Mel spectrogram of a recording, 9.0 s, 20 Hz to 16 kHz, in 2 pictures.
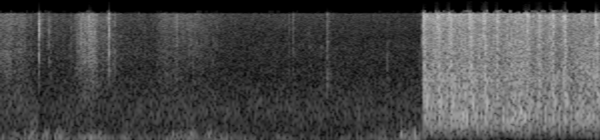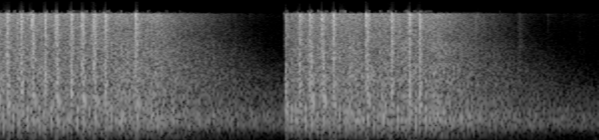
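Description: An AR-15 fitted with a Fostech Echo binary trigger fires in rapid outdoor strings, a dense loud rattle of shots running several seconds, breaking off, then resuming in a second burst before stopping abruptly; no voices.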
